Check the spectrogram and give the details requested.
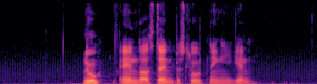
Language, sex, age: Danish, male, 31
